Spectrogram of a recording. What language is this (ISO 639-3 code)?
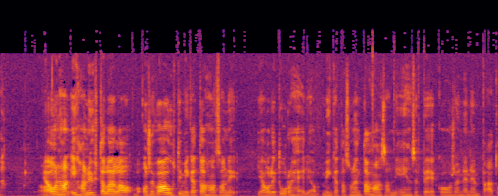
fin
